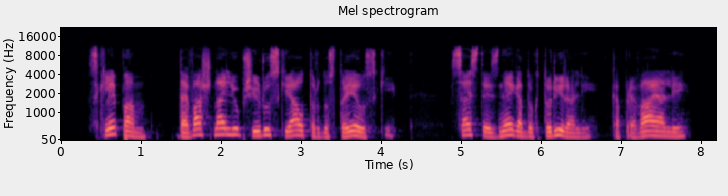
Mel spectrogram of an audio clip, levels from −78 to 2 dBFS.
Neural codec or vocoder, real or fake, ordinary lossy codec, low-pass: none; real; none; 10.8 kHz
